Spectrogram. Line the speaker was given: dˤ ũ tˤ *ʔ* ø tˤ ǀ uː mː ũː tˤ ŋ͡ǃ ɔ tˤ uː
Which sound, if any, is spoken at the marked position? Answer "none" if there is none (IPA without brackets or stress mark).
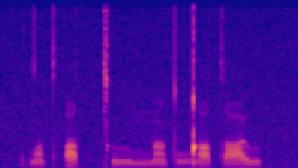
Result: ʔ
